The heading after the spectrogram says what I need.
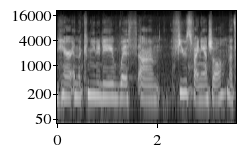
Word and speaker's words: Fyooz: So I think to start talking about what you have developed and are launching here in the community with Fyooz Financial. And that's how you pronounce it, right?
